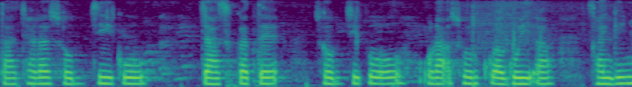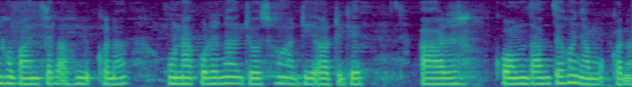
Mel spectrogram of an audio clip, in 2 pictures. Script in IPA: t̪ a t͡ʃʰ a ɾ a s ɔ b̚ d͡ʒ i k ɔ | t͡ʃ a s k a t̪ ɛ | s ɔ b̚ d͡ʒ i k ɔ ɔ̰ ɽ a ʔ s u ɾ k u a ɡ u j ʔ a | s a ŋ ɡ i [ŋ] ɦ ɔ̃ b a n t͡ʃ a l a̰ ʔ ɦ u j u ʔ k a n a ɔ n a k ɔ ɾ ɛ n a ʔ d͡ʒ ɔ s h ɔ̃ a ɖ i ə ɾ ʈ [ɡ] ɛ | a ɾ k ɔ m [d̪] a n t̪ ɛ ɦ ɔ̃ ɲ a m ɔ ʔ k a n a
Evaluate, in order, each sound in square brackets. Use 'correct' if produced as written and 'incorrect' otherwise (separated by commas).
incorrect, correct, correct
